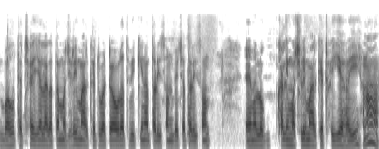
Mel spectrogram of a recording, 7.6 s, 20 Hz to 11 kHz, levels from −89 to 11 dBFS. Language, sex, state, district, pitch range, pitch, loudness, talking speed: Bhojpuri, male, Uttar Pradesh, Deoria, 115-125 Hz, 120 Hz, -19 LUFS, 195 wpm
